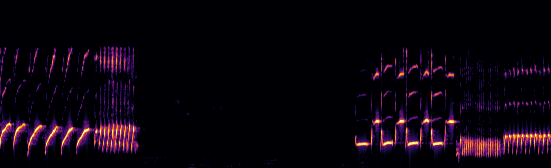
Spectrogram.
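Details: Belgian canary with a crackling song style: quick falling whistles and a buzzy trill, a three-second pause with soft background noise, then repeated flat whistles, a harsh rasp and another fast trill.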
